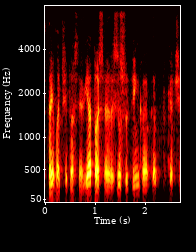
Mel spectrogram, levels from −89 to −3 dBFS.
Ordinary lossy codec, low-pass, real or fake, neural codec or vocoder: Opus, 64 kbps; 7.2 kHz; fake; codec, 16 kHz in and 24 kHz out, 1.1 kbps, FireRedTTS-2 codec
